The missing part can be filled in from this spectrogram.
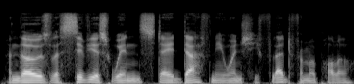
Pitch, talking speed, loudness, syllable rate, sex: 90 Hz, 185 wpm, -19 LUFS, 5.0 syllables/s, male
